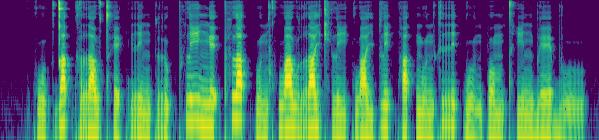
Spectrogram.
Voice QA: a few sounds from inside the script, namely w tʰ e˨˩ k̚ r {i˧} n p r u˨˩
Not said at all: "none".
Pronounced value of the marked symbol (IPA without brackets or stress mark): i˨˩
